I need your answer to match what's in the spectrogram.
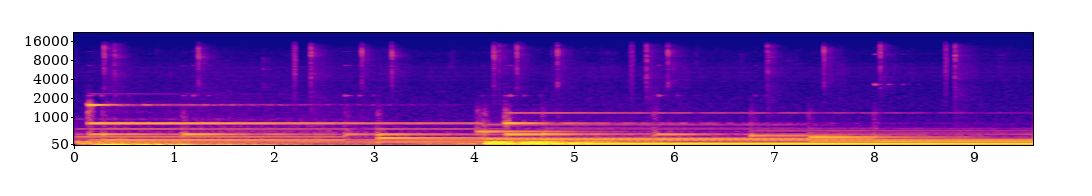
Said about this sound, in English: So there are these cylinders with water, and there are these bubbles going up, and these little tones are triggered, and there are these little screens at the foot of each tube, and every time a bubble goes off,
